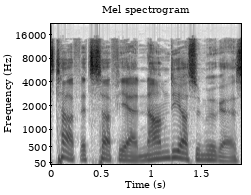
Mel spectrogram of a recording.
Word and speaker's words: Nnamdi Asomugha: Yeah, Nnamdi Asomugha is how I say it.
